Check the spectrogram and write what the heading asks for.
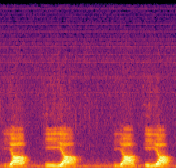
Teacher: The same way the Y, which I say is very close to the vowel I, ya, ya, ya, ya. The ya, the Y has more constriction than does the vowel E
